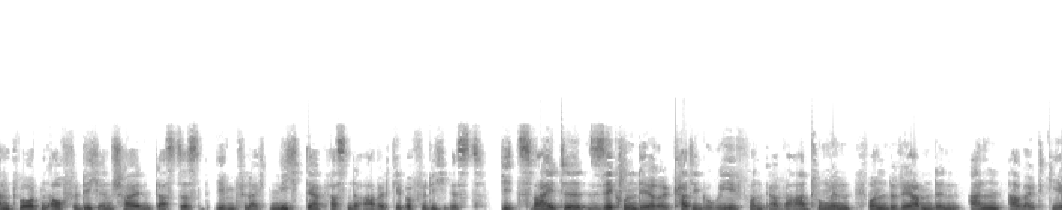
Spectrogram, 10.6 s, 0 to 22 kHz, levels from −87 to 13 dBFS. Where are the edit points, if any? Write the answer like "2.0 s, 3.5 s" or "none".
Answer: 4.9 s, 8.6 s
